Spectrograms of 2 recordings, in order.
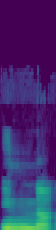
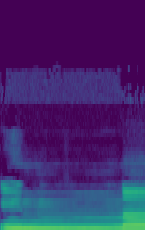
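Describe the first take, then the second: First: The nn is short with no nasal hum. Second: The nn is held with a long nasal hum. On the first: The speaker calls it wrong. "গুণনা হইতেছে না" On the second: The speaker calls it right. "আর আমরা বলবো ইন্না"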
